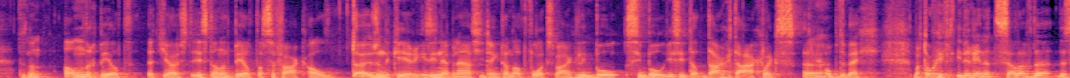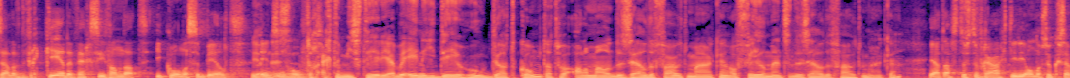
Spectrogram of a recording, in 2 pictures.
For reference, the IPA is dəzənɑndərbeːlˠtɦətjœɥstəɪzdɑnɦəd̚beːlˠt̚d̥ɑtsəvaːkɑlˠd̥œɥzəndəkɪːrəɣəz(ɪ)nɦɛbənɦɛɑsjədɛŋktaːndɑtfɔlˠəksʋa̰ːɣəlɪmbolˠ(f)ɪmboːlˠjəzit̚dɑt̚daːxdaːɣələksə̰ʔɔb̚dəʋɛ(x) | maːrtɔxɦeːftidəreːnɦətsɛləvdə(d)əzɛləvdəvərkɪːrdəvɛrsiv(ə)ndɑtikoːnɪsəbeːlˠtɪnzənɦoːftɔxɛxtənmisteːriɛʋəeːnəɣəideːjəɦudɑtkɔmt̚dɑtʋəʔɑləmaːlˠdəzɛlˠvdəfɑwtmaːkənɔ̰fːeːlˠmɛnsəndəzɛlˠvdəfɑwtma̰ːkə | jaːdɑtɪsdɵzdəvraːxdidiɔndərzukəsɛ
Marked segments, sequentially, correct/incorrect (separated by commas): incorrect, incorrect, correct, correct, incorrect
